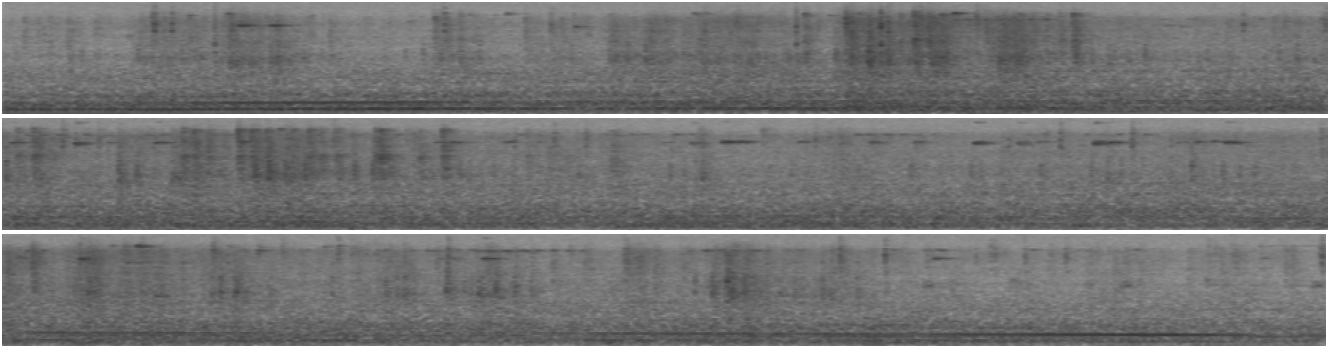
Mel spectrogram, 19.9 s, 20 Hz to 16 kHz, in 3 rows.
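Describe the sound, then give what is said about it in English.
Steady low engine rumble and road noise from inside a moving bus at 8:29 a.m., continuous and fairly loud, with faint whining tones rising and falling over the drone and no talking. “All right, systematically monitoring while the bus is traveling.”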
